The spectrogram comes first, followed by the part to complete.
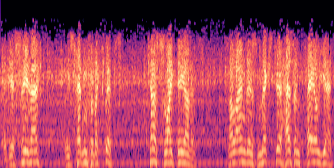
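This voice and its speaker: An actor playing a ruthless, commanding gang boss in an old-time radio drama, with brusque delivery. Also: male voice, high voice, moderate pace, close to an everyday voice. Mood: brisk, callous. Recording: muffled, noisy vintage radio recording.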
